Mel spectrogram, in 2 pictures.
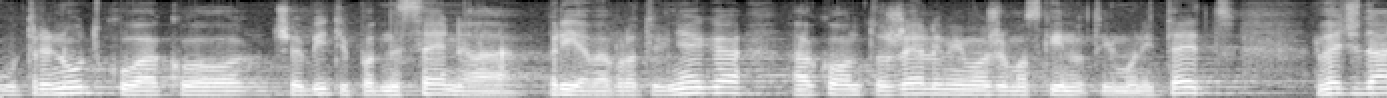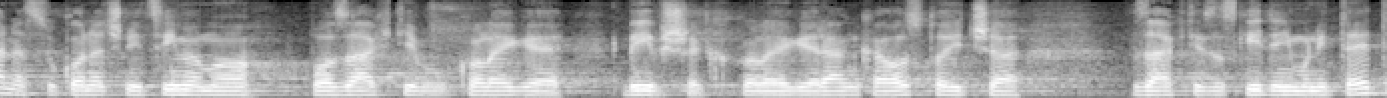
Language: Croatian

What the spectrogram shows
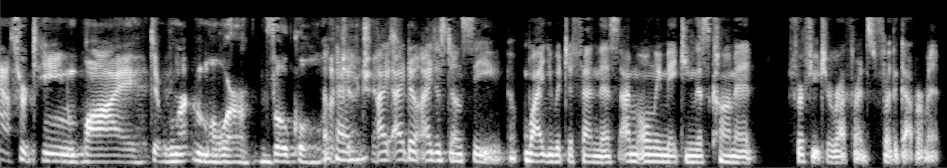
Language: English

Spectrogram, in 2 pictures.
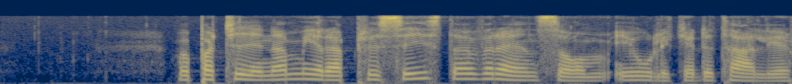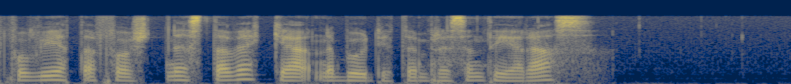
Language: Swedish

